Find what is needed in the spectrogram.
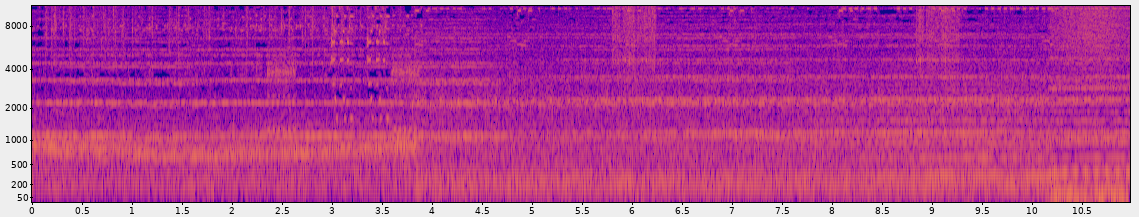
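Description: Tense electronic suspense score: several high tones held steady, with a slow swooping tone over the first four seconds and two brief high hissy swells about six and nine seconds in.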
